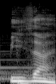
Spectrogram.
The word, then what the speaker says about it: Pisa: ہی کہتے ہیں، لیکن اس کا درست تلفظ، اس کی پروناؤنسیشن پیسا نہیں پیزا ہے۔ اسے آپ وہ فاسٹ فوڈ والا پیزا نہ سمجھ لینا، کیونکہ یہ وہ پیزا نہیں بلکہ یہ اٹلی کا شہر پیزا ہے جہاں یہ ٹاور تعمیر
